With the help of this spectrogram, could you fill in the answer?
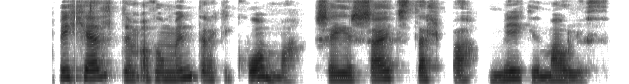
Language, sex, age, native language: Icelandic, female, 30-39, Icelandic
